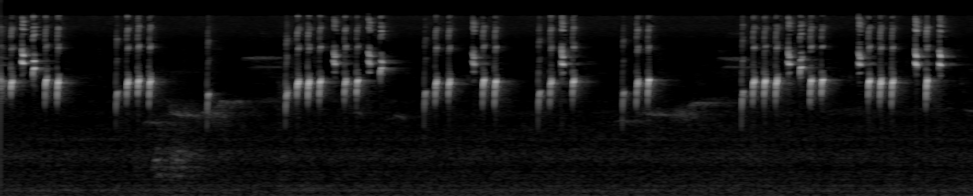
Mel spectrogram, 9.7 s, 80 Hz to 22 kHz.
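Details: A European goldfinch sings on 20 March 2020, delivering fast groups of bright, tinkling chirps and thin trills, phrases repeating roughly every second with short breaks between.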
